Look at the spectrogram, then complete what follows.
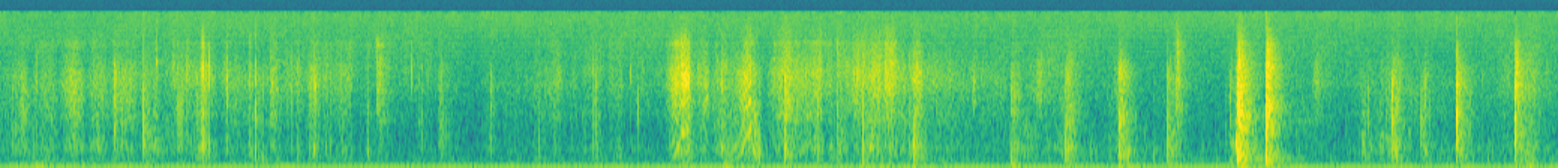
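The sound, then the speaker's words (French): Faint zipper and clothing rustles as a man gets dressed after jumping out of bed, with scattered clicks and light knocks over a steady low hum, one sharper thud standing out near the end. “Il se lève d'un bond, s'habille.”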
